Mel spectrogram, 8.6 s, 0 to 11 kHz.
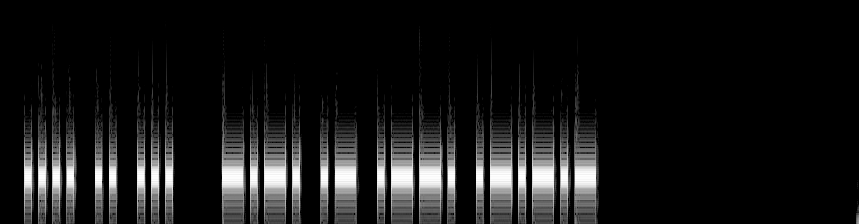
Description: Morse code, heard as a keyed tone, about 17 wpm, 700 Hz. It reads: HIS CAP.
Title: Sentences from Top 1600 Words 17wpm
